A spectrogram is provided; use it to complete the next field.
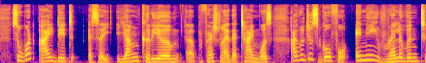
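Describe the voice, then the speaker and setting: Speaking at a moderate pace, a woman with a Tamil accent has a medium pitch. The recording is very clean, with a silent background and a dry, close sound with no echo. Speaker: biotechnologist and science communicator. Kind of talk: interview. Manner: halting.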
